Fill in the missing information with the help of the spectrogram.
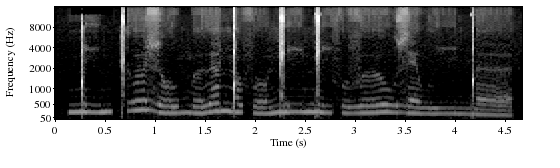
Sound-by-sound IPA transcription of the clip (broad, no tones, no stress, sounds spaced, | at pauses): ŋ͡ǃ i m ɡ͡ǁ ɵː z o w m ɵ ð ɜ ŋ͡ǃ o f o ŋ͡ǁ iː ŋ͡ǁ i f ʊ v ɵː w z ɛ w ɣ iː ŋ͡ǃ ɜ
